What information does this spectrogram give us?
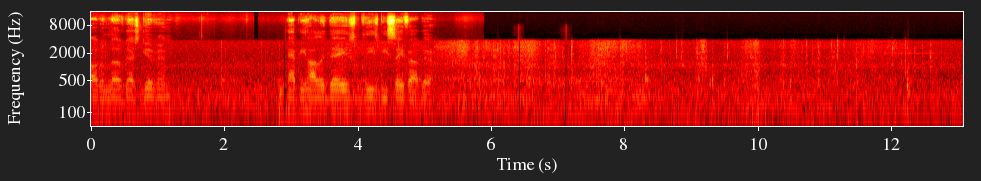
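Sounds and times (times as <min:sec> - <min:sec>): faint clicks: 0:00.0 - 0:05.8
outdoor background noise: 0:00.0 - 0:13.0.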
